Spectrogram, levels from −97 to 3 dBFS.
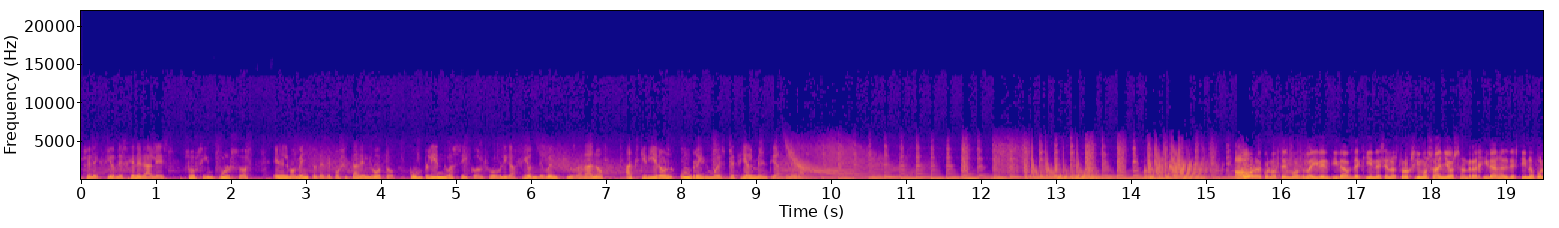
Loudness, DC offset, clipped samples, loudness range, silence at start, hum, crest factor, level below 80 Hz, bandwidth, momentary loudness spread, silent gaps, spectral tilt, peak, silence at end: -27 LUFS; under 0.1%; under 0.1%; 6 LU; 0 s; none; 18 dB; -64 dBFS; 6 kHz; 11 LU; none; -9 dB/octave; -10 dBFS; 0 s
